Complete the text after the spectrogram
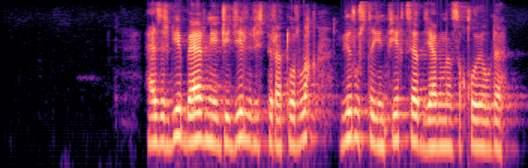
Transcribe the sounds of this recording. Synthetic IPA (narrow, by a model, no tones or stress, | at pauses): æzɪɾɡʲe̞bæɾɪne̞ʒe̞d̪e̞lre̞sʲpʲiɾat̪o̞rlˠəqvʲijɾust̪əinfʲe̞k̚t̪sɨjad̪ijaɡnozəqʰo̞jəlˠd̪ə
